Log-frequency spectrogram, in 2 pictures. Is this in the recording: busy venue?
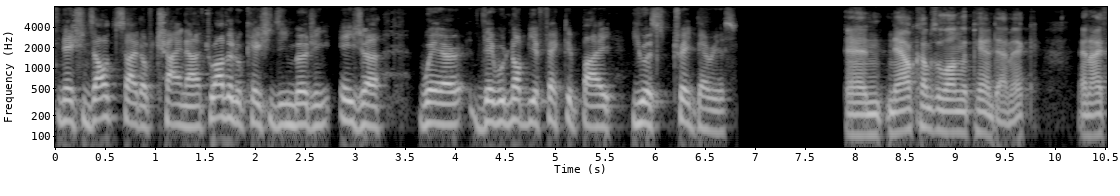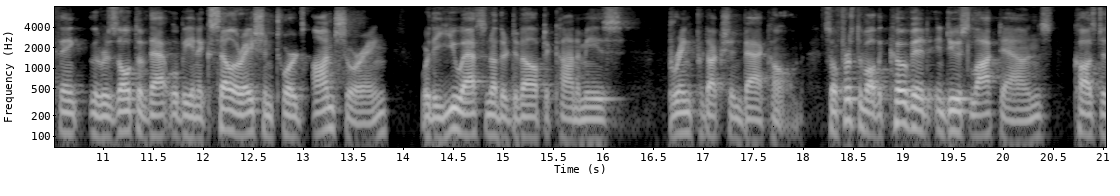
no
